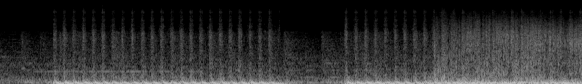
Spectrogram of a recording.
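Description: Bombs exploding in the naval combat game War on the Sea, a loud sustained roar of rapid blasts that briefly drops off and then surges back, continuous and close.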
